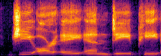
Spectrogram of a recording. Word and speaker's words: Grandpa: of economy is operating when I pronounce that word I normally pronounce it Grandpa as if it were spelled g r a m paa Grandpa Grandpa and what is happening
